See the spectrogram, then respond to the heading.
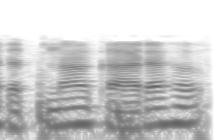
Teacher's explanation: रत्न plus आकार, इसमें रत्न का अ और आकार का आ, दोनों स्वर मिलकर के दीर्घ आ का निर्माण करेंगे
